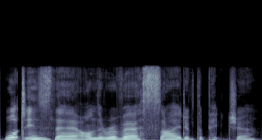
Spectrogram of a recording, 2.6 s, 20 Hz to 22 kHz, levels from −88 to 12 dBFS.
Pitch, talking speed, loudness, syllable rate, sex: 200 Hz, 230 wpm, -16 LUFS, 5.9 syllables/s, female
